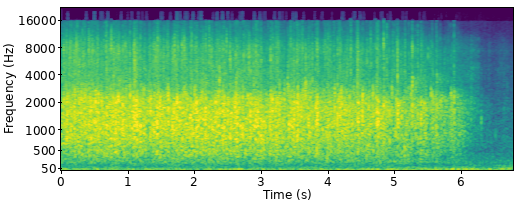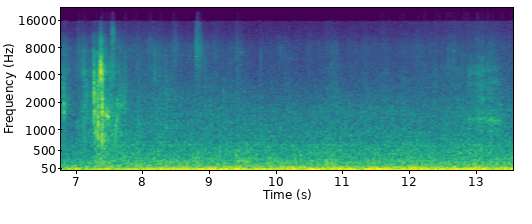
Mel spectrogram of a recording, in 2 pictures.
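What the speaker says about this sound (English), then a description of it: "Let's give Isabella a round of applause" At a high school awards night, an audience gives a round of applause for a student athlete: loud steady clapping for about six seconds, then cutting off to a quieter room murmur.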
